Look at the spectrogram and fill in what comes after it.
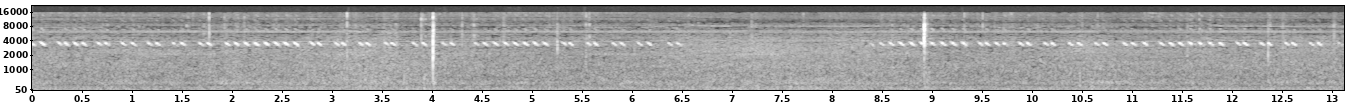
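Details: Insects singing on an autumn night, 20 October, at Iyo-no-kuni campsite with a campfire: long runs of rapid high-pitched chirps, repeated many times a second, broken by brief gaps and occasional sharp pops from the burning wood.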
